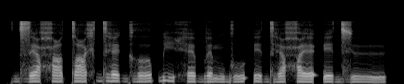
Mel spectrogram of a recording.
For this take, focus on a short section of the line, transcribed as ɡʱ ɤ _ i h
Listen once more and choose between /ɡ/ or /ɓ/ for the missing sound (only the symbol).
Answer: ɓ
